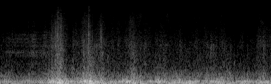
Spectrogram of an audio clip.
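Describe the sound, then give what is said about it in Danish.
A steady low road rumble broken by several dull thumps at uneven intervals, as a car is deliberately driven into potholes and its somewhat springy suspension knocks. No one speaks. “Det, I kan høre, det er de huller, jeg kører henover.”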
